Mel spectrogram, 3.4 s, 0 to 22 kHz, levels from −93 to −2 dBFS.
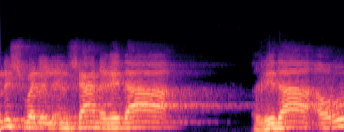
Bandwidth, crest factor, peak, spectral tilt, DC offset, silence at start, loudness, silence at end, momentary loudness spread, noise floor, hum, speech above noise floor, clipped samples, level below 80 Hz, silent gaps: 5.6 kHz; 14 dB; -2 dBFS; -10.5 dB/octave; under 0.1%; 0 s; -16 LUFS; 0 s; 10 LU; -45 dBFS; none; 29 dB; under 0.1%; -56 dBFS; none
